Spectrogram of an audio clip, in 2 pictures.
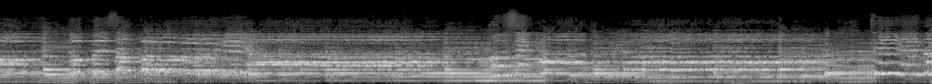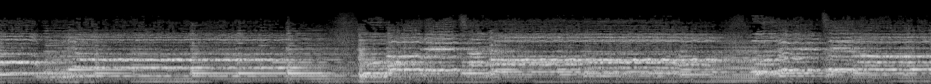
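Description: Choir singing a hymn in long held chords, phrase after phrase, with a brief breath break about two-thirds of the way through.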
